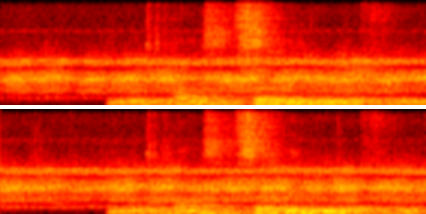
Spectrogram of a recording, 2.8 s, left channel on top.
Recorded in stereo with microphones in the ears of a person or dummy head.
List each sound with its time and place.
0.7 s a man speaking: 10° left (ahead or behind), 7.5 m; by 2.8 s 15° left (ahead or behind), 6.5 m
